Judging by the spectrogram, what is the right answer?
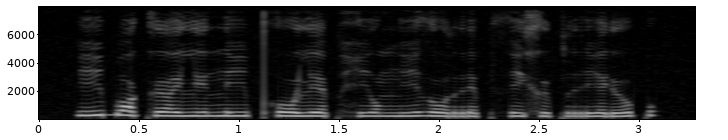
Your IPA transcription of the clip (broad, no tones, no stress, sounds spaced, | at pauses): i b ɒ kʲ ɒ e̯ lʲ e n i pʰ o lʲ æ p h i o̯ ŋ i ð o r e p θ i xʲ o p r i e̯ ɾʲ o p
